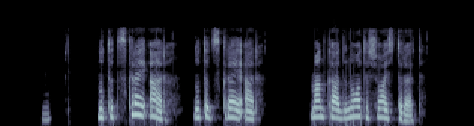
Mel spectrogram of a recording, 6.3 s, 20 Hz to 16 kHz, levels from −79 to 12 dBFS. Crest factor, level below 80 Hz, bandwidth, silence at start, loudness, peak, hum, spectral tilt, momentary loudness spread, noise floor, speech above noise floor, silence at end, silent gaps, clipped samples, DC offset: 18 dB; -54 dBFS; 7.8 kHz; 0.55 s; -17 LUFS; 0 dBFS; none; -5 dB/octave; 10 LU; under -90 dBFS; over 73 dB; 0.8 s; 0.71-0.85 s, 0.96-1.29 s, 2.51-2.58 s, 3.55-4.12 s; under 0.1%; under 0.1%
